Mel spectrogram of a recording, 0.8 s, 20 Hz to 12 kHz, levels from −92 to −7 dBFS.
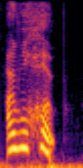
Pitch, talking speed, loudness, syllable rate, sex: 300 Hz, 215 wpm, -16 LUFS, 4.9 syllables/s, female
